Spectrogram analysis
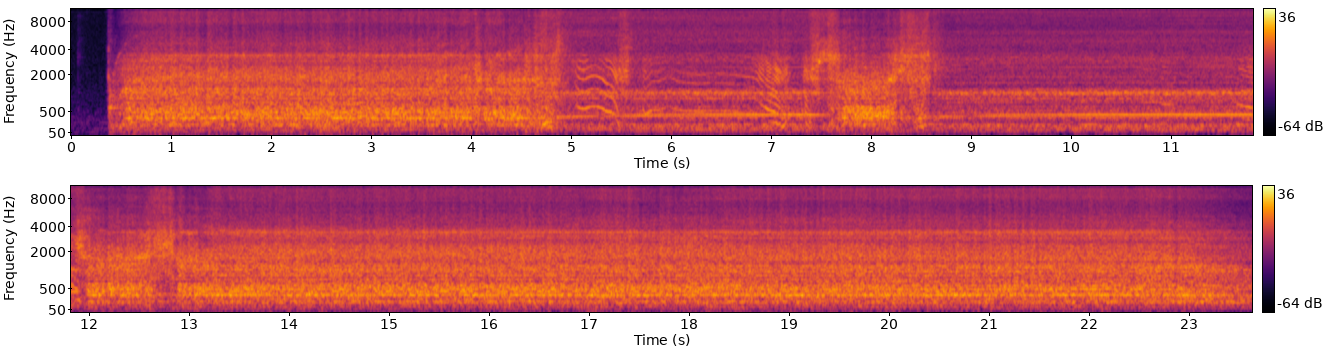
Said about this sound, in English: It's quite a cleaner. It also, you can put the hose on the other end of it, and it will function as a blower as well. So here we go. This is the Metropolitan Professional canister vacuum.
